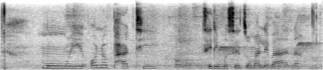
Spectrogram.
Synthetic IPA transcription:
mʊŋwɛʔʊnɔpʰatʰi | t͡sʰedimʊset͡sʼɔmalɪbaːna

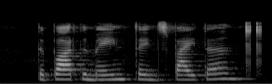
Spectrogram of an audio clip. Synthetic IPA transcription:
d̥əpɑrtəmɛntɛnspɐjtə

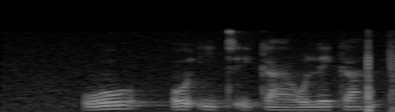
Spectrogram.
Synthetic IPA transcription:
woʊʔitʼɪ̰kʼaɣʊlɪkʼa

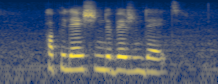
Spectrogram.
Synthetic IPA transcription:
pʰɔpjuleʃə̃ndɪvɪʒə̃ndeːt

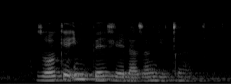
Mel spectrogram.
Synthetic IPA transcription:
zɔkʼɛʔiːb̥ʱɛɮɛlazaŋɡʱiǀaːd̥ʱi̥

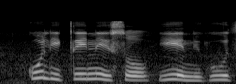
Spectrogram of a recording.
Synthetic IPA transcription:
k̬uliǃinisɔjinik̬uːt͡sʰ

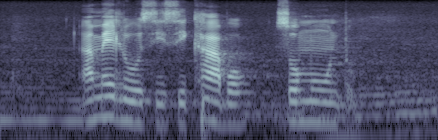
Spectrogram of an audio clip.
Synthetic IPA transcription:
amelusisikʰaɓɔ | somuːntʼṵ

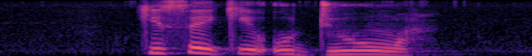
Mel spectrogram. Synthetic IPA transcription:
kʼisekʼiʔuduːŋwa

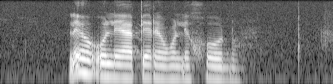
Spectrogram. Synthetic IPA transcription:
leʊʔʊlɪapʼɪɾɛɣʊlɪk͡xʰɔːnɔ

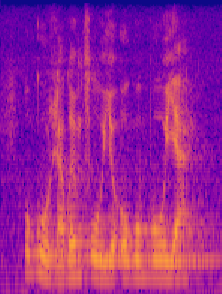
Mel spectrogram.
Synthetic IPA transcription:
uk̬uɮak̬weɱfujɔʔok̬uɓuːja

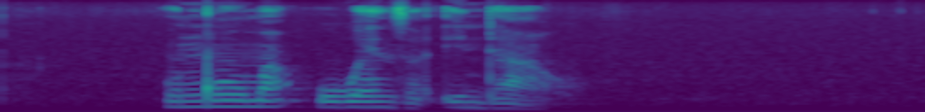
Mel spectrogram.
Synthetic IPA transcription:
uŋ͡ǃumauk̬wɛnd͡zʱa̰ʔindʱaːwɔ

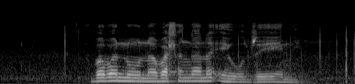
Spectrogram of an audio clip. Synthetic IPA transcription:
βaβanɔnaβaɬaŋɡanaʔeɦub͡ʐeːni

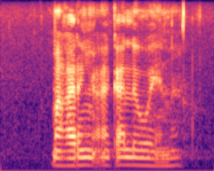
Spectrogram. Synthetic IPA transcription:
maɣaɾeŋ̩ʔa̰kʼalɪwɛːna

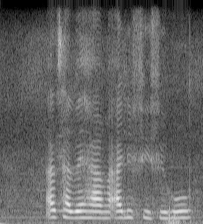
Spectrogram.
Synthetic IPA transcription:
a̰t͡sʰabɛhaŋ̩ʔa̰lɪfifiɦʊ

